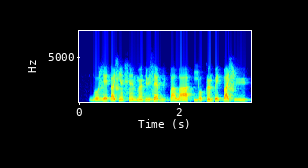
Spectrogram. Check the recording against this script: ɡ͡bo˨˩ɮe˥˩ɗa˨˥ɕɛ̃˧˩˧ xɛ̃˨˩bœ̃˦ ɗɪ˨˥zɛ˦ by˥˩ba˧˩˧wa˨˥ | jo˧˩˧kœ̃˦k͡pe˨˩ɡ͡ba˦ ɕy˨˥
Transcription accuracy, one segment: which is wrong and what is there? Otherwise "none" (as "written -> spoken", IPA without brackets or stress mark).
ɪ˨˥ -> y˨˥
